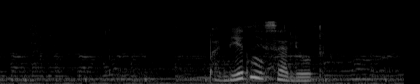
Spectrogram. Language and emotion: Russian, neutral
